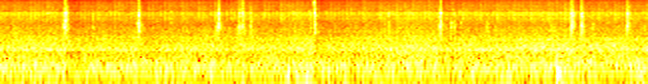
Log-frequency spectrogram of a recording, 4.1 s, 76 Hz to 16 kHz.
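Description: Willys M38A1 Jeep's original four-cylinder F-head engine running steadily while the Jeep is driven, with scattered sharp clicks and rattles.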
